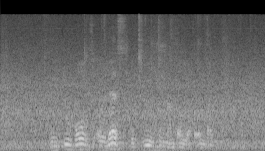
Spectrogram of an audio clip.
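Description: An elderly man reads aloud calmly, close by.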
